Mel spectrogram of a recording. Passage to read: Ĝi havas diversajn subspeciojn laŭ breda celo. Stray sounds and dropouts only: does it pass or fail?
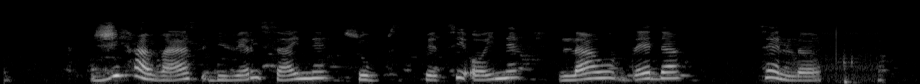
fail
